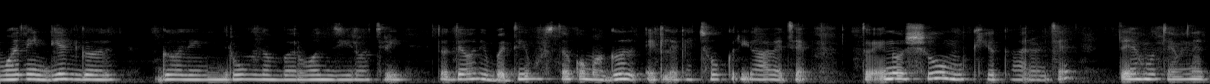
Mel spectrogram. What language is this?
Gujarati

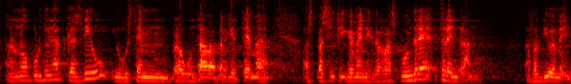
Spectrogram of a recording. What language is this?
Catalan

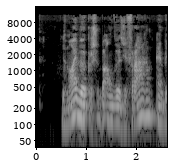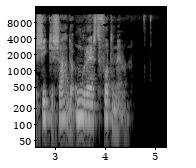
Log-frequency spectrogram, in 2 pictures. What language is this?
Western Frisian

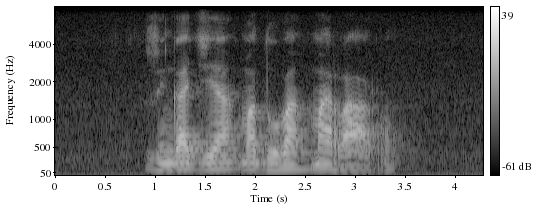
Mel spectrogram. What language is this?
Venda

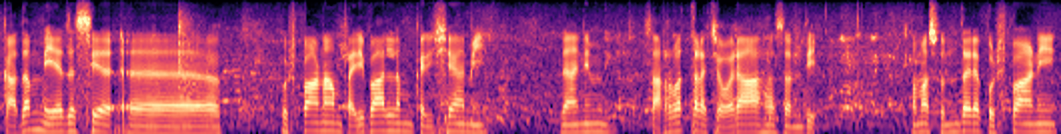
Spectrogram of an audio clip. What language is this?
Sanskrit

